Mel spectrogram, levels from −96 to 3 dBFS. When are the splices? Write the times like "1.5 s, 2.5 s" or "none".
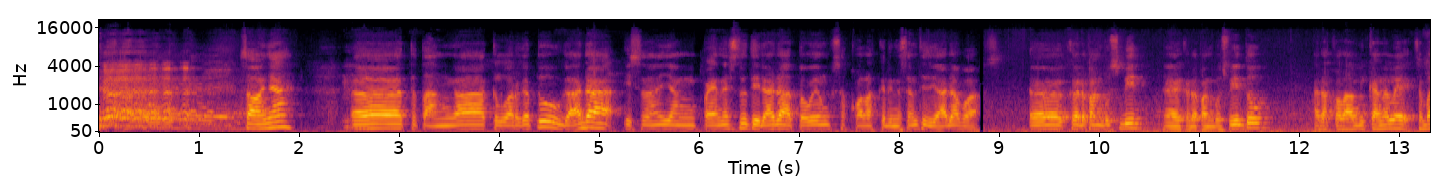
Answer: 8.9 s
